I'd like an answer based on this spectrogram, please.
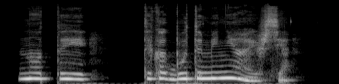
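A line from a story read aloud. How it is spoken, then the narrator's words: Hesitant, uncertain. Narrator (Russian): Я попыталась объяснить, но слова звучали неуверенно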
